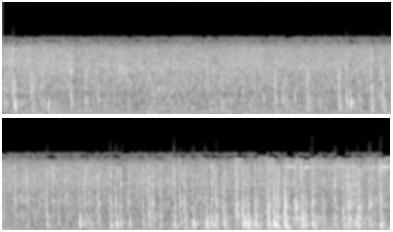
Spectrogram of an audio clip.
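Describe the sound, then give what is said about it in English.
Horse hooves galloping as a rider approaches in a hurry over dusty ground, a rapid run of many hoofbeats that grows steadily louder and denser toward the end. “somebody sure is riding at us in a hurry.”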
